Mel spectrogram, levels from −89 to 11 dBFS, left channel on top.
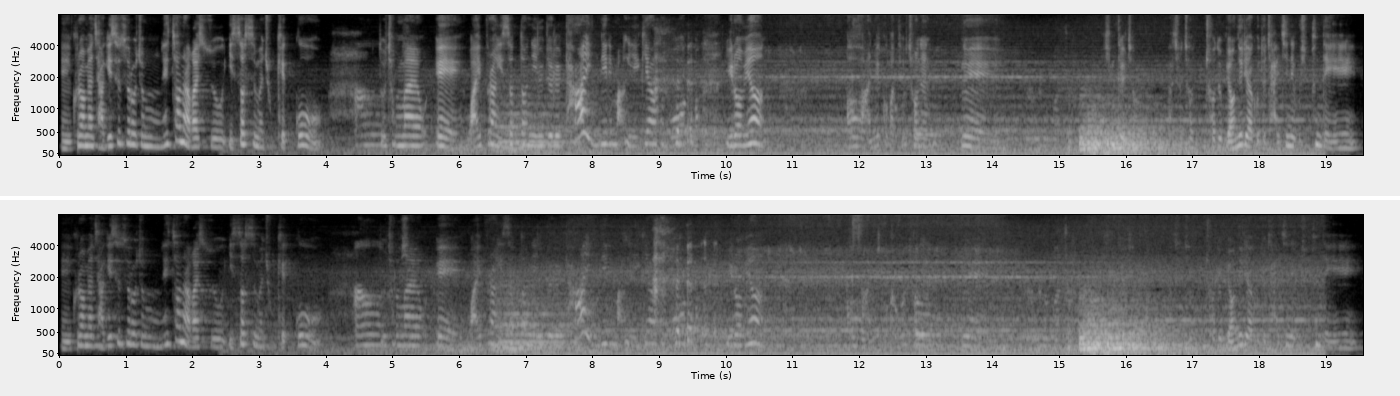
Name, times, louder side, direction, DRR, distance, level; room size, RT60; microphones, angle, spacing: voice 1, 0.0-9.6 10.0-10.7 11.1-11.2 11.8-13.2 13.5-14.2 15.7-16.3 16.6-19.5, left 6 dB, 60° left, 14 dB, 0.4 m, -27 dB
sound 1, 2.4-19.0, right 2 dB, 25° right, 0.5 m, -26 dB
voice 2, 4.4-5.4 8.9-9.9 11.1-11.3 11.8-12.1 12.5-13.2 14.5-15.7 16.3-16.5, right 2 dB, 70° right, 9 dB, 0.9 m, -33 dB
19.0 x 8.6 x 5.7 m, 1.3 s
head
